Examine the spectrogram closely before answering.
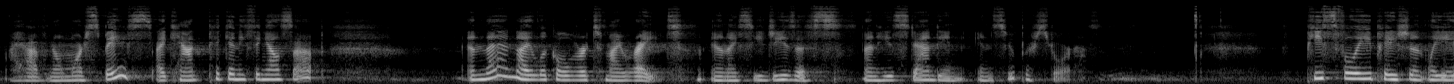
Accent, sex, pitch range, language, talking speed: American, female, 190-250 Hz, English, 125 wpm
